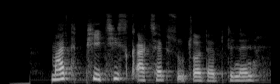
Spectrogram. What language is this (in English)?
Georgian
